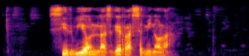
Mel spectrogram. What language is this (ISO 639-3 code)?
spa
